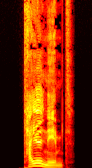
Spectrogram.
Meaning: second-person plural dependent present of teilnehmen
- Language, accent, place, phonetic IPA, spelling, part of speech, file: German, Germany, Berlin, [ˈtaɪ̯lˌneːmt], teilnehmt, verb, De-teilnehmt.ogg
